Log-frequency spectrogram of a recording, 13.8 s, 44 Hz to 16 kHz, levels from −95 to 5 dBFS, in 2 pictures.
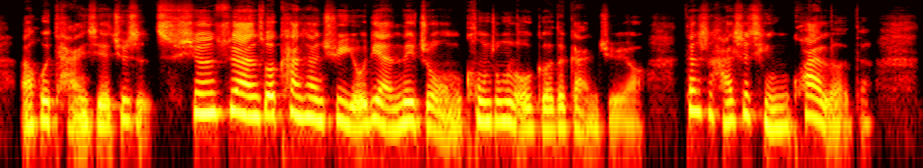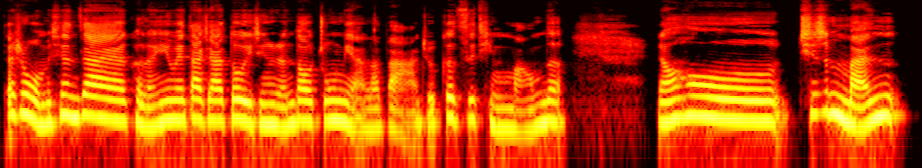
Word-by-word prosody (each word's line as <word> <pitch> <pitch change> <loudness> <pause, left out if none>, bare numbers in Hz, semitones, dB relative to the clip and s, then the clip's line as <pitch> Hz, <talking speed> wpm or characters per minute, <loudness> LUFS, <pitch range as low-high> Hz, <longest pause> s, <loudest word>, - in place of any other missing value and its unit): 呃， - - -2
会 230 +3 +2
谈 225 - -6
一 - - -2
些， 100 - -1
就 240 - -5
是 230 - -7
虽 310 - -1
然 300 +1 +6
虽 310 +2 0
然 280 -3 +6
说 280 +1 +4
看 290 +1 -1
上 255 -2 +2
去 235 -1 -3
有 - - +1
点 205 -5 0
那 225 0 +4
种 195 -6 -5
空 235 -2 -1
中 230 0 -2
楼 195 - -1
阁 175 -1 -3
的 185 - -2
感 180 - -9
觉 - - -11
啊， - - -14 0.3
但 330 -1 0
是 305 -2 -6
还 225 -4 -4
是 260 - -3
挺 200 -10 -4
快 260 +8 -1
乐 205 - -6
的。 215 +1 -21 0.4
但 - - -1
是 300 - +1
我 265 -5 +4
们 210 - +1
现 270 +3 +2
在 260 -4 +3
可 225 -2 -3
能 185 -1 -3
因 230 +2 +1
为 240 0 0
大 245 0 0
家 235 -1 0
都 245 0 +3
已 220 - +2
经 210 -1 -1
人 195 0 -1
到 230 0 +1
中 235 +1 0
年 215 -5 -3
了 175 0 -6
吧， 180 - -8
就 - - -6
各 260 - 0
自 240 0 -7
挺 230 -4 -7
忙 175 +2 -4
的， 225 -1 -3 0.7
然 225 +3 +2
后， 245 -4 +4
其 295 - -3
实 305 - -2
蛮 265 +2 +5
235 Hz, 290 characters per minute, -19 LUFS, 210-265 Hz, 0.7 s, 然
